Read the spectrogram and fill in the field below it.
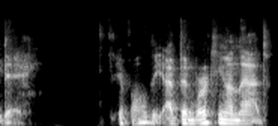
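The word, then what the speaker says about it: Eovaldi: he doesn't piss till monday but happy nathan evaldi day ivaldi i've been working on that pronunciation there is one lineup that has been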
